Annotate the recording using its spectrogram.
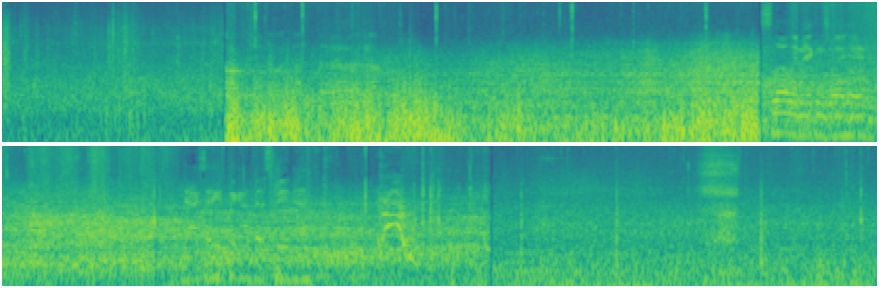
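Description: Muffled, indistinct voices over heavy low rumble from wind and handling on the microphone, with the sound changing abruptly a few times.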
